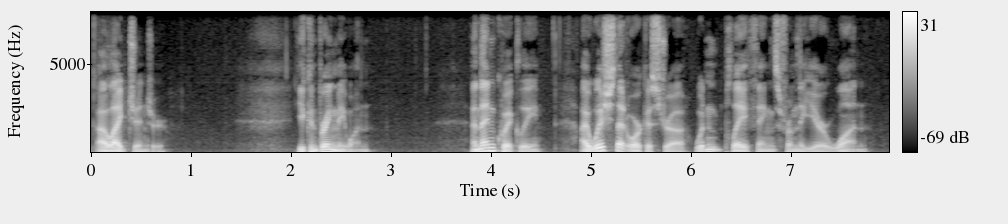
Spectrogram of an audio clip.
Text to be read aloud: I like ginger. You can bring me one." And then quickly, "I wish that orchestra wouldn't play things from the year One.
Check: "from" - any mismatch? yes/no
no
